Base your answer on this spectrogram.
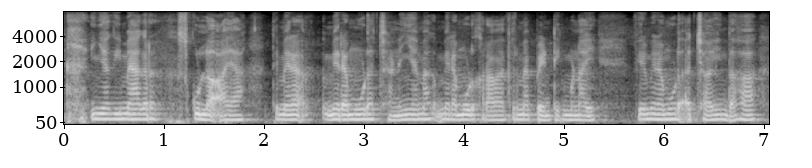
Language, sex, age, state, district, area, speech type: Dogri, male, 18-30, Jammu and Kashmir, Kathua, rural, spontaneous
